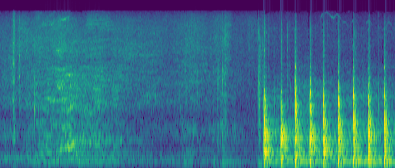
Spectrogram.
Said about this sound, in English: Knocks again.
